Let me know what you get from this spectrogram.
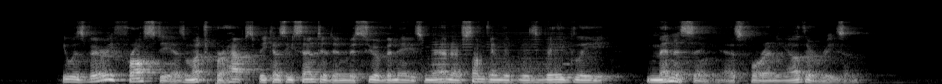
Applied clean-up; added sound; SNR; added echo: neural separator model SepFormer DNS4.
